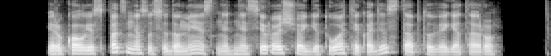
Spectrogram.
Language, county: Lithuanian, Šiauliai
